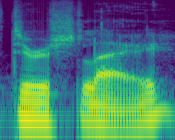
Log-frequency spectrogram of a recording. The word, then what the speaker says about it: Dirichlet: Uh the common way is durishle which is the French way.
